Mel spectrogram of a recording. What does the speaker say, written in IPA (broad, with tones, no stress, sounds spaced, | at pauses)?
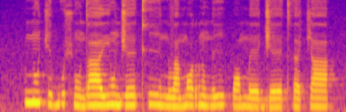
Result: n ũ˦ t͡ʃ i˨ b u˦ ʃ ũ˨ d aː˦ j ũ˦ d͡ʒ eː˦ kʰ iː˦˨ n v a˨ m ɔ˦ r ũ˨ m ɾ iː˦ p ɔ˨˦ m eː˨ d͡ʒ eː˨ tʰ ɛ˨ t͡ʃ a˦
